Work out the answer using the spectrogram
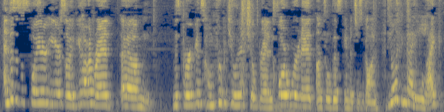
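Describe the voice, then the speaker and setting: A young woman chatting excitedly about books she has read, gushing over her favourites in a casual vlog. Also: high-pitched, brisk, slight background noise. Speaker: book vlogger. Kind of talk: casual book review vlog. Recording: distant mic with faint background music.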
